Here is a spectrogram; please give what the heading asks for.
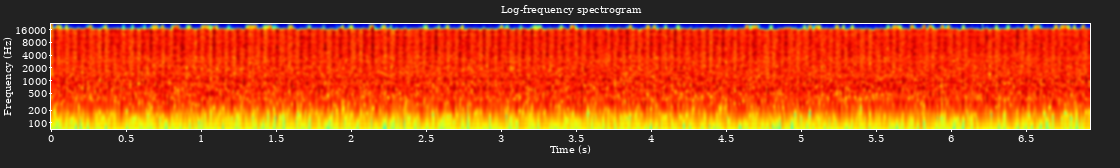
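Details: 1920s 45 hp General Electric genset, serviced after over 10 years unrun, just started at half choke with governor being adjusted: even, fairly quick mechanical patter over a steady running note, no misses or heavy knocks; runs healthy.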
